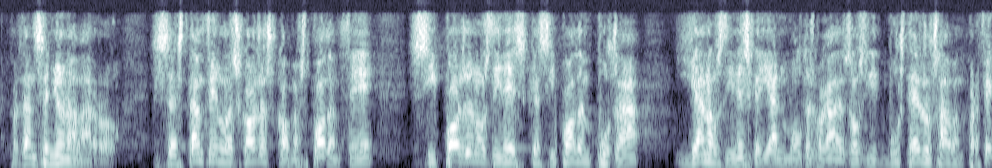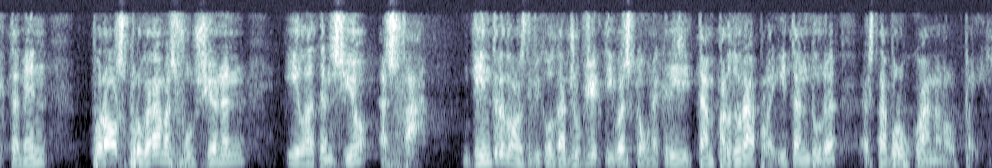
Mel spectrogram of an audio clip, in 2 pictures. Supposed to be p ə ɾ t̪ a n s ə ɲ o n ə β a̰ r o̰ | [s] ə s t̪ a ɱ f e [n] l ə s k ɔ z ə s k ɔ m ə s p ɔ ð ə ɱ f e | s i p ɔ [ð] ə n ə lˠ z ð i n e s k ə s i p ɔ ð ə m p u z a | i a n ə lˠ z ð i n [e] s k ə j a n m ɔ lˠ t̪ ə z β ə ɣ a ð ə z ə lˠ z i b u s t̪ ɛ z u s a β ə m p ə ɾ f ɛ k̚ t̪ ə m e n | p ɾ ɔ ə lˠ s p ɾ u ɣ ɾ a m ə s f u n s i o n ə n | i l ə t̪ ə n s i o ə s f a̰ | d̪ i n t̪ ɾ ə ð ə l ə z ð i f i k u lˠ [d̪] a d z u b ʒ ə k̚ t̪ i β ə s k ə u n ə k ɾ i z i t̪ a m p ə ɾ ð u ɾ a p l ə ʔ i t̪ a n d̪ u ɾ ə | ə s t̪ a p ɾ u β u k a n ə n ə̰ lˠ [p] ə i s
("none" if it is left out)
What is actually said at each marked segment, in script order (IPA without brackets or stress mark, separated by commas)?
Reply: s, n, z, e, t̪, p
